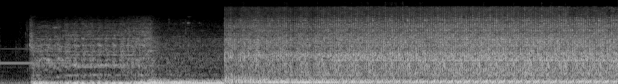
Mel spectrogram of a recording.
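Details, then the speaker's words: 6.0L Powerstroke diesel truck after installing a SPELAB intercooler pipe to fix a boost leak. Cranks briefly, starts cleanly and settles into an even idle clatter with no hiss from the boost side: normal start and idle. "It sounds a lot better [Music] [Music] though. Wow. There's no boost leak at all anymore."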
